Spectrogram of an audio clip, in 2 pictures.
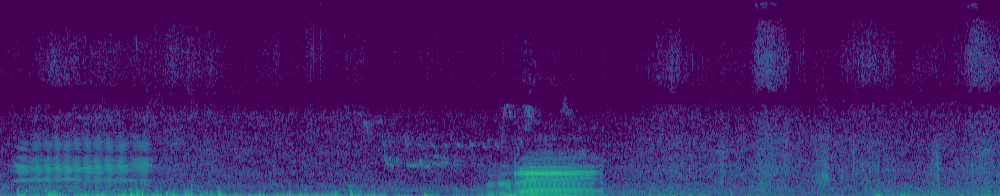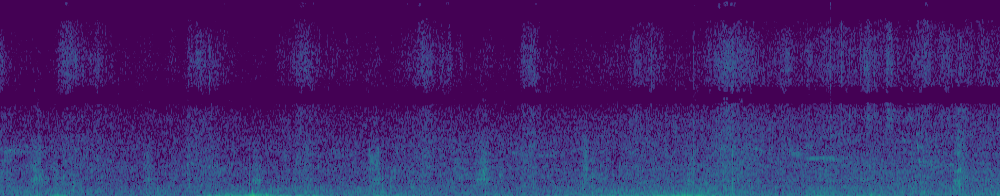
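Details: Zwartbles ewes and lambs on a regenerative farm in County Kilkenny, Ireland, hot May weather; a bleat at the start, a faint cry, then a strong vibrating bleat at four seconds, followed by footsteps and rustling.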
